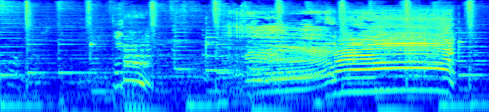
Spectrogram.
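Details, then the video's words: Brief low grunt from cattle, then a long moo that swells upward in pitch and sustains for over two seconds before cutting off, set against continuous background music. "SOM DOS BOIS"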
